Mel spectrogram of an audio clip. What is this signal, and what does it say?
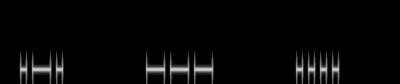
Morse code, heard as a keyed tone, about 20 wpm, spaced as for 8 wpm, 700 Hz. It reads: ROH
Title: 060 Lesson 11e - Letter h - Three Characters 20wpm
